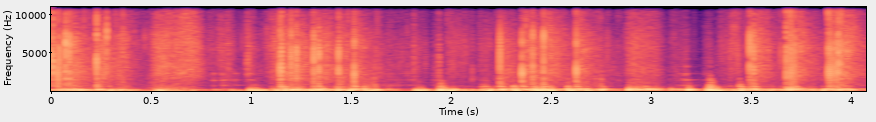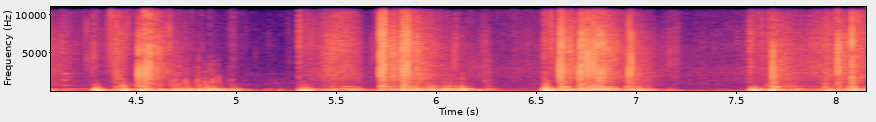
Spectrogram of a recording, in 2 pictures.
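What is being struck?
Plastic bubble wrap under a rolling pin.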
